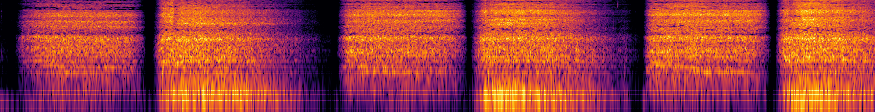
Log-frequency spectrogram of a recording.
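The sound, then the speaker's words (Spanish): Loud, forceful breaths drawn in and pushed out only through the mouth in a steady rhythm, about six long rushing breaths separated by brief pauses, with no talking. “Al respirar en esta mecánica rara, siga respirando por la boca.”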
